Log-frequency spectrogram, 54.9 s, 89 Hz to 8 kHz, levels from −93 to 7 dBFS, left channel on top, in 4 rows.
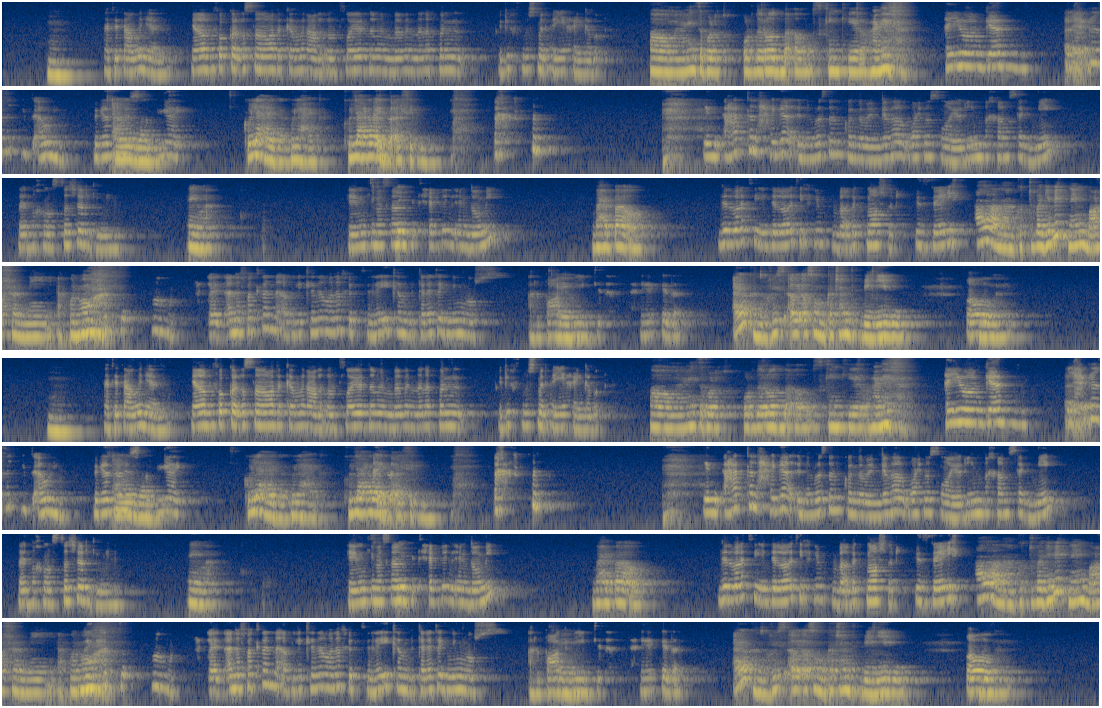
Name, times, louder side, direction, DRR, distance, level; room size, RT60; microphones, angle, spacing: voice 1, 0.6-0.9 8.1-11.3 13.3-13.6 15.1-15.6 16.8-17.7 18.0-19.6 22.0-22.5 29.8-30.1 32.4-32.5 34.8-35.5 39.6-42.5 48.1-48.4 50.3-52.5 52.9-53.0 53.4-53.8, left 1 dB, 50° left, 2 dB, 0.7 m, -20 dB
voice 2, 1.3-5.8 6.2-7.5 11.8-12.8 13.3-14.5 14.9-15.9 18.4-18.6 19.9-20.5 22.5-26.9 27.6-29.0 31.8-33.6 36.4-39.4 42.2-42.5 43.0-43.3 43.7-47.4 47.8-49.7 53.2-53.7, right 3 dB, 30° right, 10 dB, 0.5 m, -25 dB
9.2 x 8.0 x 2.5 m, 0.82 s
head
